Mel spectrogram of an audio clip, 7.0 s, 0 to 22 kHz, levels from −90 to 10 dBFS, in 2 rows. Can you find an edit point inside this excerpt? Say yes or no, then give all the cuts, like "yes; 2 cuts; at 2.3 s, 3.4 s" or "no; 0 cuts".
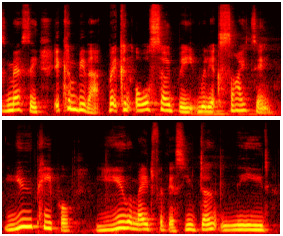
yes; 2 cuts; at 1.2 s, 3.5 s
